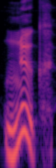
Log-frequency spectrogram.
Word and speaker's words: Nuuk: And you're joining us from Nuuk, I think it's pronounced. Is that so? – Yeah, that's correct. That's the capital.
